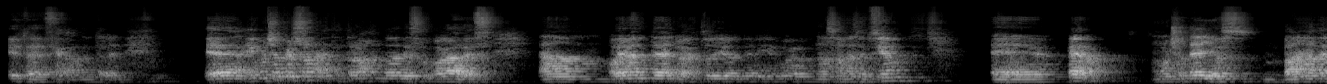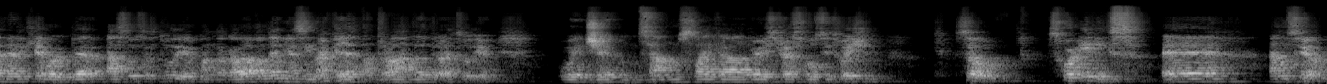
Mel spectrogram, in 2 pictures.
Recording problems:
off-mic speech; far
thin; very; fading below 850 Hz
room echo; noticeable; dies away in 0.7 s
garbled, watery; slightly; nothing above 16.5 kHz

